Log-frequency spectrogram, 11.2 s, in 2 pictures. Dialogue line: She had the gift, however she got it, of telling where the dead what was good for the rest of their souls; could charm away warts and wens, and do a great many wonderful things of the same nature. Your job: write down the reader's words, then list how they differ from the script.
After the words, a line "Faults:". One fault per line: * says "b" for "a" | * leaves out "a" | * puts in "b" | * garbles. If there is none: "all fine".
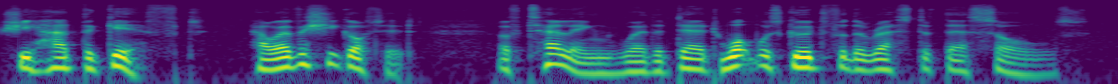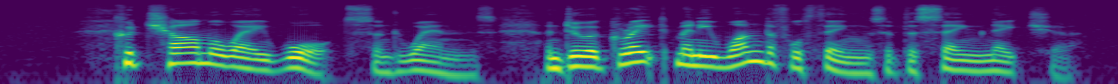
She had the gift, however she got it, of telling where the dead what was good for the rest of their souls; could charm away warts and wens, and do a great many wonderful things of the same nature.
Faults:
all fine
